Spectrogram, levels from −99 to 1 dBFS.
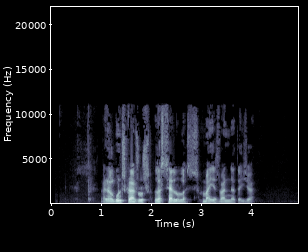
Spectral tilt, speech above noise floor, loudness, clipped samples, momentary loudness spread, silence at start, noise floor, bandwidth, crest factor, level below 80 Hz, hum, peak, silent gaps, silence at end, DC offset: -4.5 dB/octave; 59 dB; -23 LUFS; under 0.1%; 17 LU; 1.05 s; -82 dBFS; 11.5 kHz; 24 dB; -68 dBFS; none; 0 dBFS; none; 0.95 s; under 0.1%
